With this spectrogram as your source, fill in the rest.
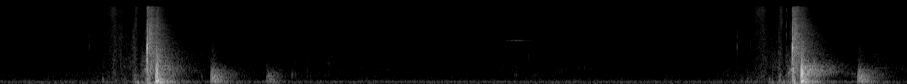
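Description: A golf club swishes through the air.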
